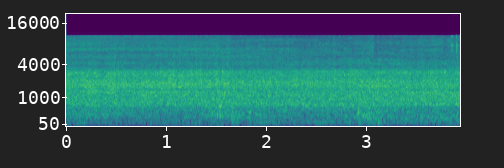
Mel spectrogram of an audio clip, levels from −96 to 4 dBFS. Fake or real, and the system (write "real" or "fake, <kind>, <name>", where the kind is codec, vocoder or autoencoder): fake, vocoder, BigVGAN v2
